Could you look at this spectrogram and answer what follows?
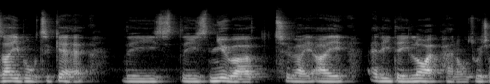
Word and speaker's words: Neewer: i found a brand called newer some people pronounce it newer because it's n double e w e r but apparently it's pronounced newer or whatever right so i found their latest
